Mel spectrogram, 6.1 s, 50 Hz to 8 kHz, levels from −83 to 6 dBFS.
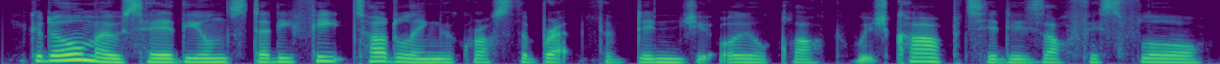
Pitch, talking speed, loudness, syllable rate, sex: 165 Hz, 185 wpm, -20 LUFS, 5.2 syllables/s, female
